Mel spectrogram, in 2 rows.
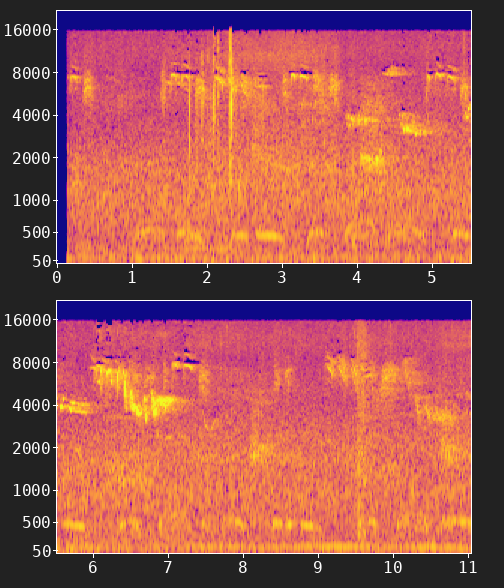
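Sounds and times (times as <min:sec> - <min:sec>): pigeon cooing: 0:01.0 - 0:11.0
small birds chirping: 0:01.2 - 0:11.0.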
